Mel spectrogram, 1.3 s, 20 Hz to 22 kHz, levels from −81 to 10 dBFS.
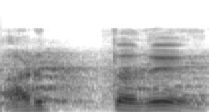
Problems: background sounds at intervals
